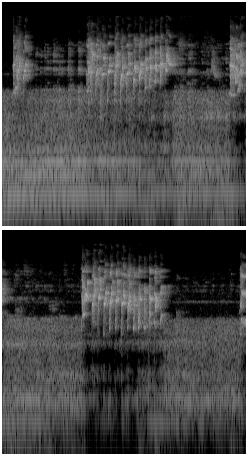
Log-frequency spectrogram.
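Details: Lovebird singing in bursts of rapid, buzzy, high chattering twitters, three long phrases separated by pauses, over a steady background hum and low droning noise.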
